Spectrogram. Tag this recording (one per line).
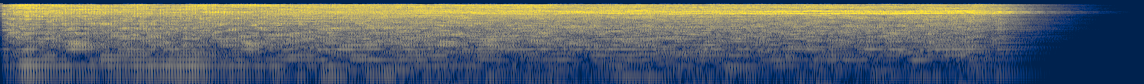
comb
grain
